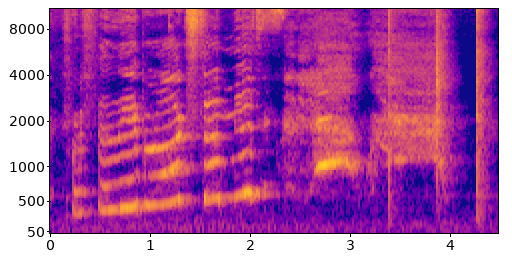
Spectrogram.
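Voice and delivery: high, loud excited cheer; excited shout. Real, not acted. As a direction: hype it up with a laughing shout. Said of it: "I'm excited".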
